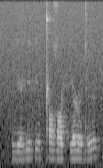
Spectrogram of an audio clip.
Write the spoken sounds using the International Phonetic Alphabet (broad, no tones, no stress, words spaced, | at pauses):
lʲøvʲɛfʲu ǁuzˤy fʲɵɭʉ dʉ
